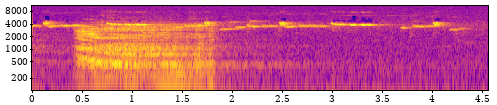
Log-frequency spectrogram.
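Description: A deer gives one loud, hoarse, drawn-out call lasting over a second, with thin chirps behind it.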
